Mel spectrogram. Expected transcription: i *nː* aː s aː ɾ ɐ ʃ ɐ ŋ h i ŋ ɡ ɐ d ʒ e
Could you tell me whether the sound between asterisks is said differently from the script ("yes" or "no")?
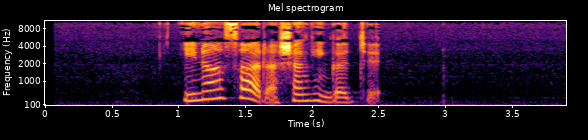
yes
